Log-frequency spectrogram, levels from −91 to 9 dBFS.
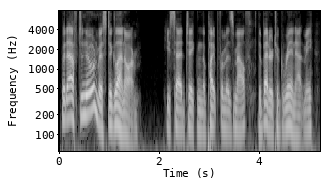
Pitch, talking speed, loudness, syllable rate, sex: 130 Hz, 205 wpm, -18 LUFS, 5.1 syllables/s, male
